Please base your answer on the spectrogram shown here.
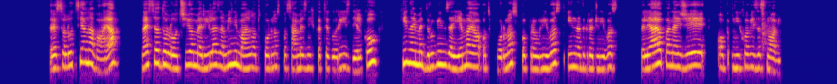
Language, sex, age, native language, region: Slovenian, female, 30-49, Slovenian, Central Slovenia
